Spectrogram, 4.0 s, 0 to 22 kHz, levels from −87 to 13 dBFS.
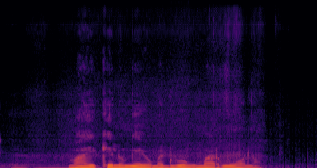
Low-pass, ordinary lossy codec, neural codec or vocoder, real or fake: none; none; vocoder, 44.1 kHz, 128 mel bands every 256 samples, BigVGAN v2; fake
